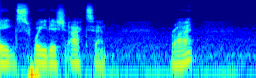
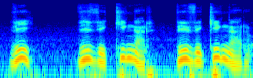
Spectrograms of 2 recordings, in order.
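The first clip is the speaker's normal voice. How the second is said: a lightly put-on Swedish accent, a bit higher; mock Swedish; 4 semitones higher, 5 dB louder than usual. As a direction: imitate the stiff Swedish line from the show. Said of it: "there's that scene on the beach where they're like".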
